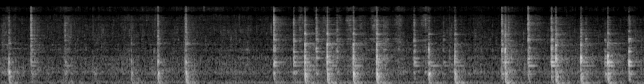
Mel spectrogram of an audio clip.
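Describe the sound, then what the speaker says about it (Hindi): Carrots for gajar halwa are stirred and mashed in a kadai, making a quick, uneven run of close scraping knocks and clacks as the spoon pushes through the drying mash, with no one speaking. "ऐसे पुश करके हिलाना आसान हो। देखा पानी इसका ड्राई हो गया, अब आपने इसको मैश कर लिया"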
